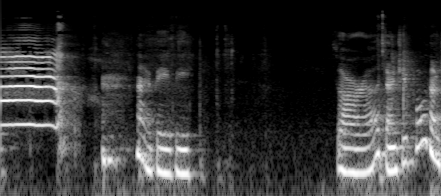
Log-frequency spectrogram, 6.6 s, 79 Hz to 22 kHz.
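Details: A big 5-year-old male F2 Savannah cat gives a loud, steady, high meow in the morning, vocally demanding his chicken early, followed by a person talking softly.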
